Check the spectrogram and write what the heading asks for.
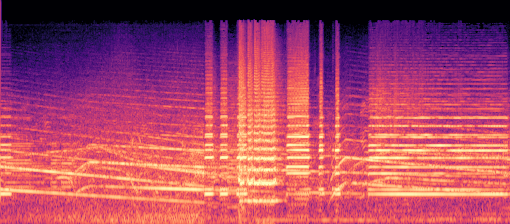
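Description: Vehicle horns honking: several short toots in the middle, then a long steady blast near the end, over a fire engine's siren winding slowly down and up in pitch.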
